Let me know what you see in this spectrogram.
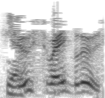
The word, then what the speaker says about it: Shoe Suede Blues: I mean, And it's two suede blues. – No, shoes. It's like a blue suede shoes. – Hang on. Shoe Suede Blues. He said it right.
